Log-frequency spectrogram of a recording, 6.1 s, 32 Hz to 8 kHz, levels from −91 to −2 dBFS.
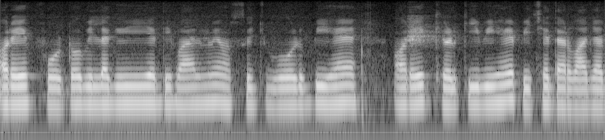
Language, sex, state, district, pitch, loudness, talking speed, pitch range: Hindi, male, Uttar Pradesh, Muzaffarnagar, 130 Hz, -20 LUFS, 220 wpm, 125-135 Hz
